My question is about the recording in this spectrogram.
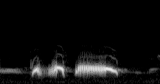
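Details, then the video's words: Decoy spotted dove calling to provoke fighting: a single phrase of two quick low coos followed by a long, slightly falling coo. "Chim Cu Mồi_cu gáy thúc đấu"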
